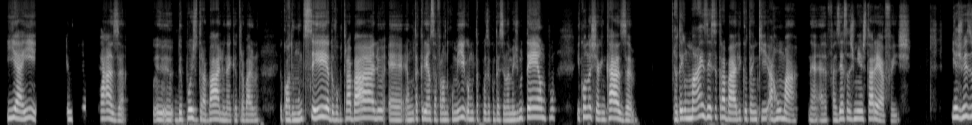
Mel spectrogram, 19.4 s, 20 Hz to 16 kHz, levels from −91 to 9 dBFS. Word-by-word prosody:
E 245 +1 +2
aí, 225 +1 +2 0.6
eu 215 - -1
chego - - -3 0.5
em - - -46
casa 220 -6 0 0.5
eu 175 - -8 0.3
eu - - -9
depois 205 +6 +2
do 185 - -11
trabalho, 200 0 +2
né, 175 -1 -5
que 180 - -13
eu - - -5
trabalho 175 +1 -5 0.4
eu - - -11
acordo 190 -1 -1
muito 200 +4 -1
cedo, 255 -3 +5
vou 195 - -4
para - - -9
o - - -19
trabalho, 235 +1 +3
é 185 -1 -3
é - - -4
muita 200 +3 -3
criança 210 -3 -1
falando 195 0 -4
comigo, 220 +4 -1
é - - 0
muita 210 0 -5
coisa 205 -1 -6
acontecendo 190 -1 -5
ao 185 - -2
mesmo 200 +5 -2
tempo, 260 -1 +3 0.4
e 230 - -5
quando 280 +2 0
eu - - +1
chego 215 -5 -2
em 200 - -4
casa, 210 -6 +5 0.8
eu 205 - -1
tenho 230 +2 +2
mais 250 +5 +2
esse 270 -1 -1
trabalho 215 -6 +2
que 225 - -4
eu - - -4
tenho 210 -1 -3
que 225 +3 -5
arrumar, 205 -6 -1 0.2
né, 175 -1 -7
eh, - - -9
fazer 190 +3 -3
essas 220 -1 -3
minhas 225 -1 0
tarefas. 180 -6 -2 0.8
E 270 - +1
às 270 -2 +3
vezes 285 +2 +1
215 Hz, 190 wpm, -21 LUFS, 190-240 Hz, 0.8 s, cedo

